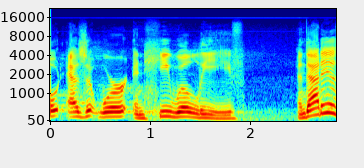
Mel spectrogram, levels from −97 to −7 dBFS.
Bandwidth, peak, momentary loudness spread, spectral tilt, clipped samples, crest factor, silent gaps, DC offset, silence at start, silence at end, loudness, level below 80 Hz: 10.5 kHz; 0 dBFS; 11 LU; -6.5 dB/octave; under 0.1%; 16 dB; none; under 0.1%; 0 s; 0 s; -17 LUFS; -56 dBFS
